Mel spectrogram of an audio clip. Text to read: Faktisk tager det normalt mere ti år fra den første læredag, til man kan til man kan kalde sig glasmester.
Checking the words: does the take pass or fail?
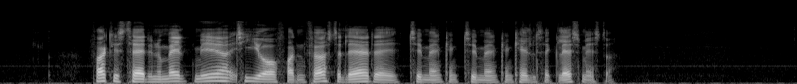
pass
